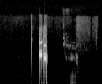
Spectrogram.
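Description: A short electronic beep, a quick double blip of tones about a second in, over an otherwise silent online-meeting audio line.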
